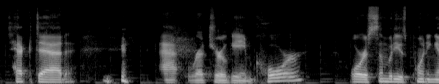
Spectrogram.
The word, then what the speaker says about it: Corps: Tech, at Retro Tech Dad, at Retro Game Core, or as somebody who's pointing out they didn't understand what Retro Game Core mean. Why am I not pronouncing the corpse?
